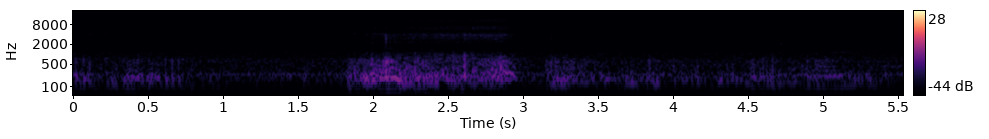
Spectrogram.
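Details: Pug, possibly still awake, giving a single rough, fluttering snore of about one second over quiet room noise; snoring in a flat-faced dog.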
